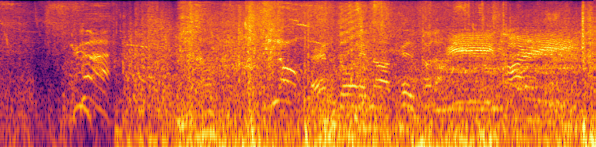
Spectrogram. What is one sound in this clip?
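Game spell effects whoosh, crackle and blast in a busy battle.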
